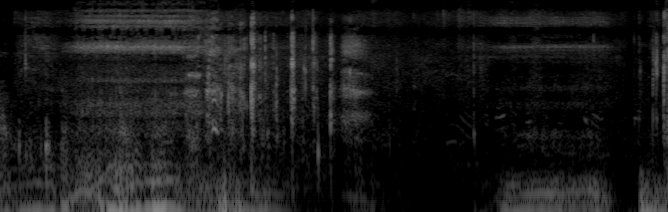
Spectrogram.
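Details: Low, rumbling, fluttering breath sounds in cycles with quiet pauses between from a cat snoring in sleep.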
